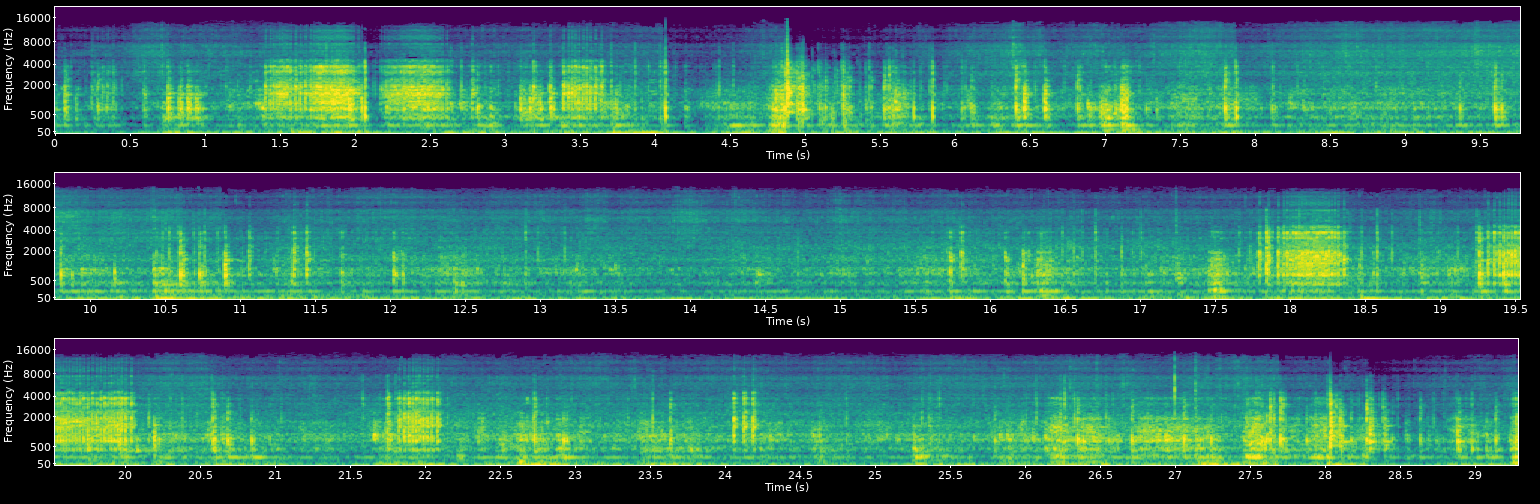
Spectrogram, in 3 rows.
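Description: Water rushing and splashing along the hull of a 49er skiff sailing fast, with frequent irregular knocks and rattles from the boat's fittings and rigging.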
